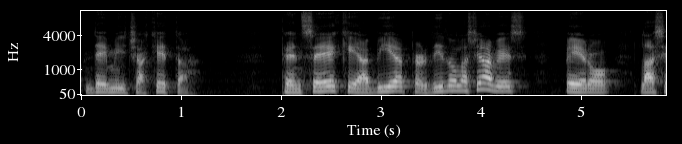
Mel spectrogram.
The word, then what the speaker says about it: había: Pensé que había, H-A-B-I-A, accent on the I.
